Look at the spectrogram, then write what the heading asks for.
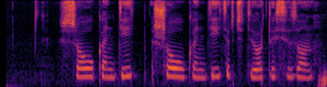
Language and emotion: Russian, neutral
